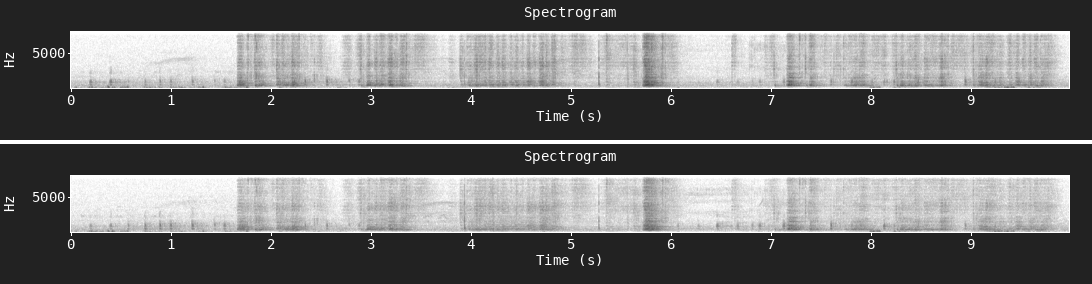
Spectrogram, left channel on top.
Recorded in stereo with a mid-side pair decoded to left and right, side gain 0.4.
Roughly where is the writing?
Ahead left.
